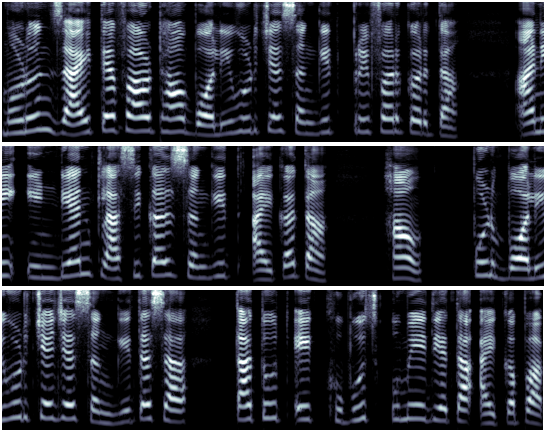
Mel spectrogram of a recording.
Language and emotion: Goan Konkani, neutral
